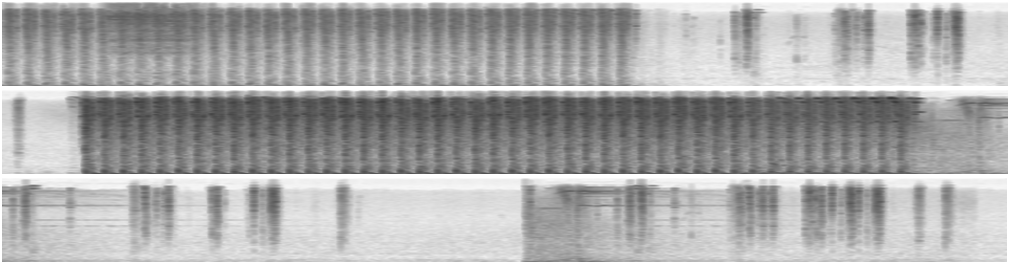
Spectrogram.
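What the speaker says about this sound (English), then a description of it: "let's see the side-by-side time of the reload speeds for the drum mag and the speed mag on the Warforged assault rifle" Warforged assault rifle in Fortnite, two long sustained bursts of rapid automatic fire, each followed by mechanical reload clicks and clatter, ending with shorter bursts, loud and close.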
